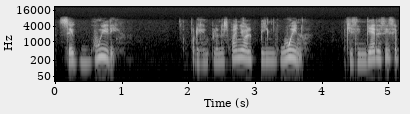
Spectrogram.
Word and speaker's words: pingüino: para acentuar remarcarla segire por ejemplo en español pingüino que sies se pronunciaría pinguino como pasa con las palabras que tienen esa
